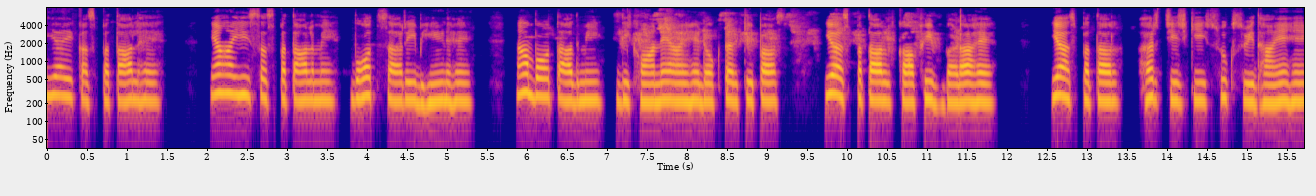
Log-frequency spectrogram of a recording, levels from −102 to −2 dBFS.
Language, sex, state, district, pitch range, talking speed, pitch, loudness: Hindi, male, Bihar, Jamui, 220-245 Hz, 145 wpm, 225 Hz, -19 LUFS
